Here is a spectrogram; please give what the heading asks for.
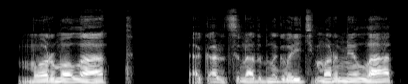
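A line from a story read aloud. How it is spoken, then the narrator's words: Woman muttering. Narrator (Russian): пробормотала супруга издателя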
